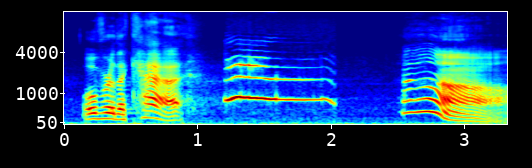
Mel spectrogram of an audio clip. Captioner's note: meow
